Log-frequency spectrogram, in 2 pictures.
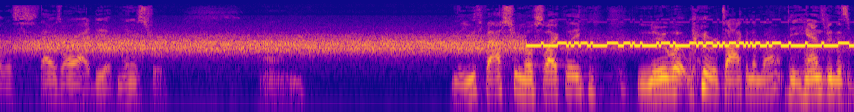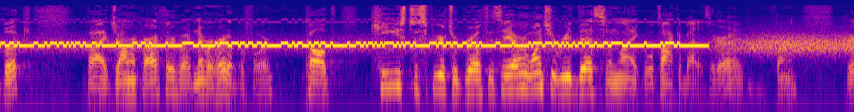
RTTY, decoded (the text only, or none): THE NARCOTIC SUITE INCLUDES LIVE FLUTE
